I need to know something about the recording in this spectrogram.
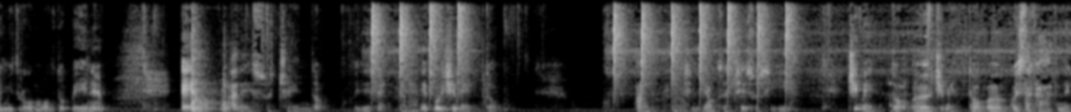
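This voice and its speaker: Hoarse, gravelly older woman vlogging. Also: rumbling low, noisy background. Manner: rambling, self-interrupting, frank. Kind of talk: casual chat. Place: home kitchen, cooking. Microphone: handheld phone.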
